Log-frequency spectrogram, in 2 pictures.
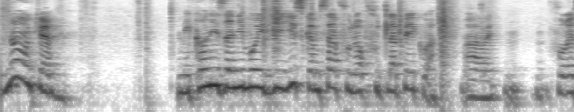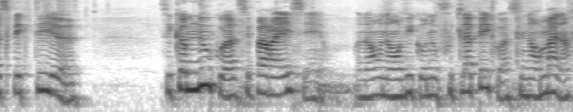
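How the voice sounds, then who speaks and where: A woman's voice: medium pitch, lively intonation, moderate pace, a little hiss or hum. A woman hosting a home craft tutorial, chatting casually as she works and often checking in with the viewer, with plenty of fillers while she thinks aloud. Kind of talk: casual step-by-step craft demonstration.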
